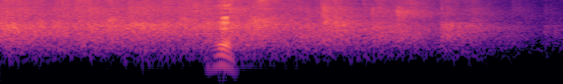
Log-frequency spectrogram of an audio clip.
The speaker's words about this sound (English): You don't have to clap after every slide unless you really want to, but.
